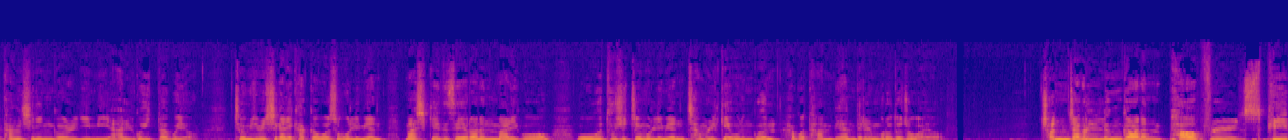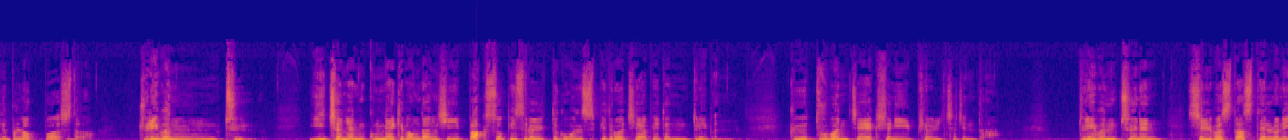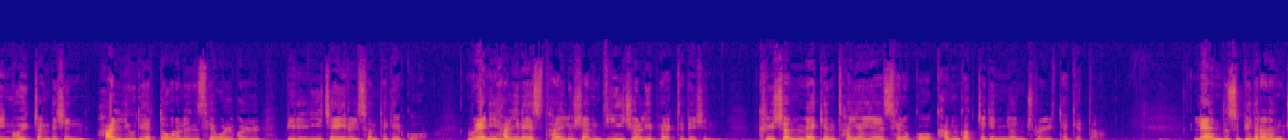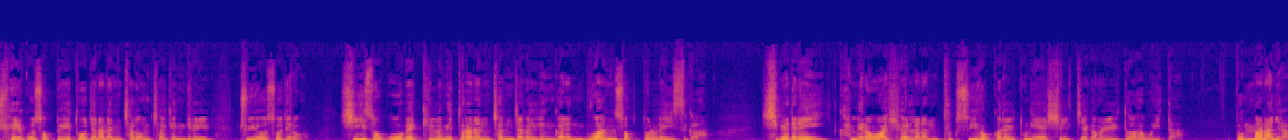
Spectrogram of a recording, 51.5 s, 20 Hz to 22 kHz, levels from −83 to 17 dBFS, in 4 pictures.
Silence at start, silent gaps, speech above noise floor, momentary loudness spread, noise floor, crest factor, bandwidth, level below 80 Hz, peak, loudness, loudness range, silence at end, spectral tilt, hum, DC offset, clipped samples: 0 s; 9.58-9.62 s; 31 dB; 11 LU; -49 dBFS; 18 dB; 14.5 kHz; -38 dBFS; 0 dBFS; -18 LUFS; 5 LU; 0 s; -5 dB/octave; none; under 0.1%; under 0.1%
